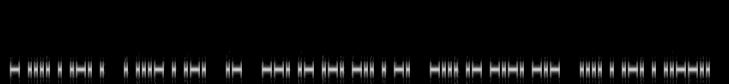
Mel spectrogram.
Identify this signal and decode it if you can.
Morse code, heard as a keyed tone, about 40 wpm, 700 Hz. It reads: THERE EVER A GARDEN BACK HERE?
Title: Sentences from Top 1000 Words - Review Part 4 - 40wpm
